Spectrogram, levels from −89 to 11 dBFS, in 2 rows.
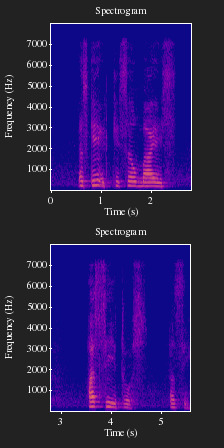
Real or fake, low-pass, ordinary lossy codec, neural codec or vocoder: fake; 7.2 kHz; none; vocoder, 44.1 kHz, 128 mel bands, Pupu-Vocoder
